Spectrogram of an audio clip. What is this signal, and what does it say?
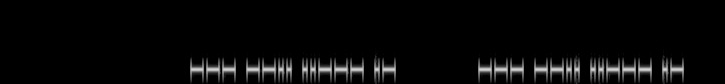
Morse code, heard as a keyed tone, about 32 wpm, 700 Hz. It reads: OZ2A OZ2A
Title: DXCC-100 Call Signs - 4 Characters - Repeated 3x - 30wpm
